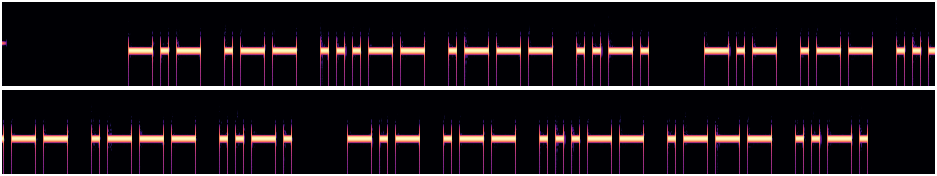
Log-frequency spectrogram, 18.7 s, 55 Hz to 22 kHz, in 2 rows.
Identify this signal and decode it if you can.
Morse code, heard as a keyed tone, about 15 wpm, 700 Hz. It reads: KW3JF KW3JF KW3JF
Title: USA Call Signs Repeated 3x 15wpm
